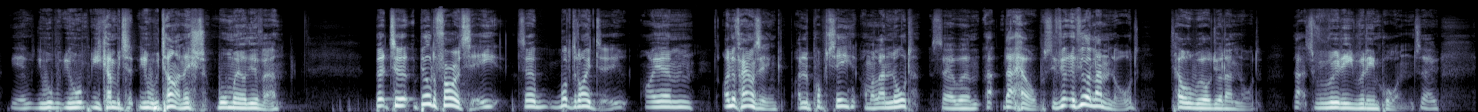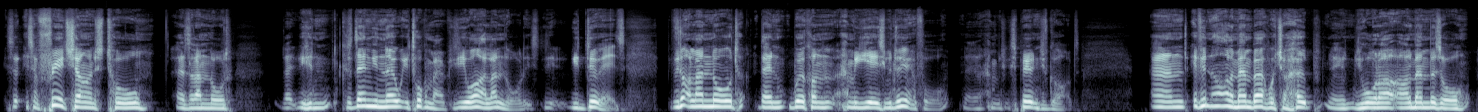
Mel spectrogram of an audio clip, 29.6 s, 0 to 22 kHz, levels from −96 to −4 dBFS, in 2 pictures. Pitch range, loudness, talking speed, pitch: 150-195 Hz, -18 LUFS, 260 wpm, 175 Hz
